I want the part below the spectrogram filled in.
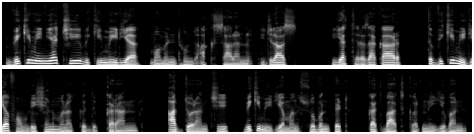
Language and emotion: Kashmiri, neutral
